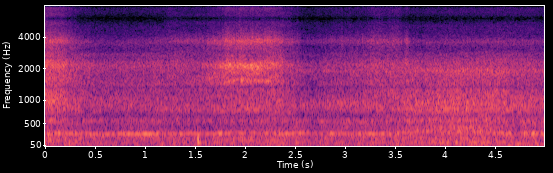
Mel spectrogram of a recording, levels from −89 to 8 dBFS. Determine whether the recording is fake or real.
real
